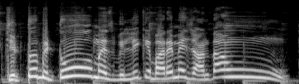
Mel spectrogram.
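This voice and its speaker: A woman's voice: high-pitched, lively intonation, normal speed, faint music behind. A woman voicing a curious young boy in a cartoon who eagerly explains things.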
